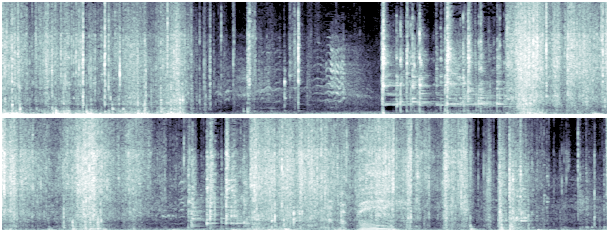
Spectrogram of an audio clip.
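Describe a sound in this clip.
Plastic bags and wrappers rustle and crinkle.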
